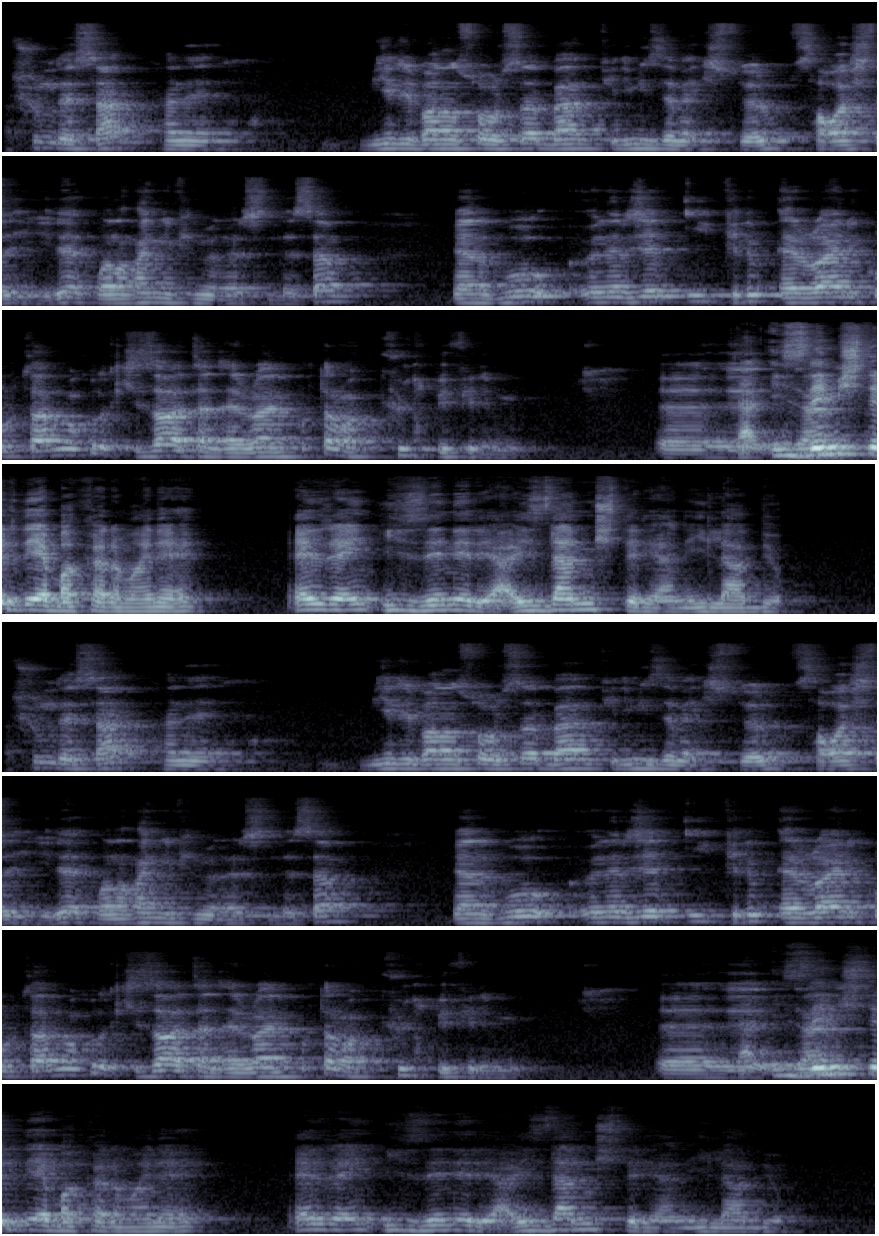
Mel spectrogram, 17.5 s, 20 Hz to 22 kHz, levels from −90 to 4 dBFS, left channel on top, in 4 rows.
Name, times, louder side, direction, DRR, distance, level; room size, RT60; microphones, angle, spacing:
voice 1, 0.1-1.1 1.8-6.1 6.6-11.3 12.0-13.2, left 2 dB, 20° left, 0.8 m, -35 dB
voice 2, 12.4-14.1 14.6-17.0, left 7 dB, 90° left, 0.3 m, -27 dB
7.8 x 6.5 x 2.9 m
head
